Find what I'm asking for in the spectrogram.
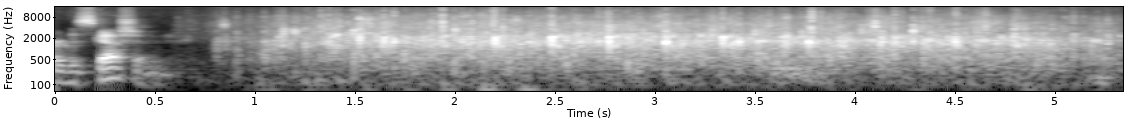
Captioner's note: audience applauding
